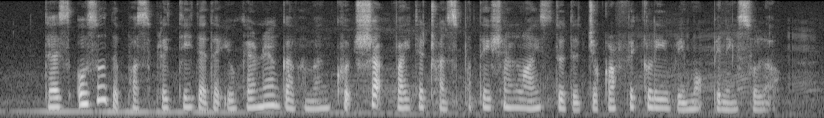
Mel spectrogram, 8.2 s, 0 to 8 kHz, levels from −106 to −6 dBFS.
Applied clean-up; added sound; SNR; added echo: none; Motorcycle; 18 dB; none.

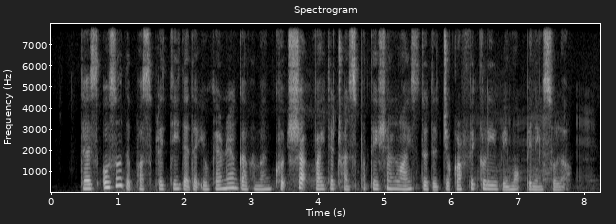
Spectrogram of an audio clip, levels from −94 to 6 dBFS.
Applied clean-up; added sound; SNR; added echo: neural separator model SepFormer DNS4.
